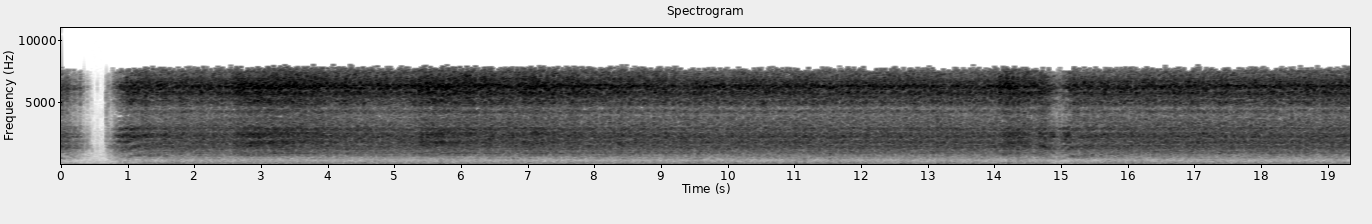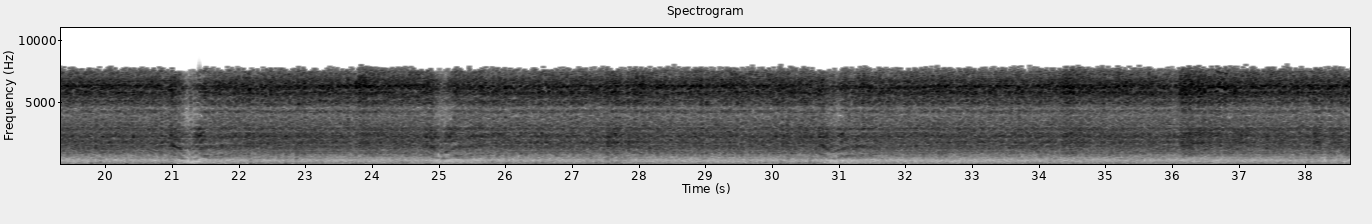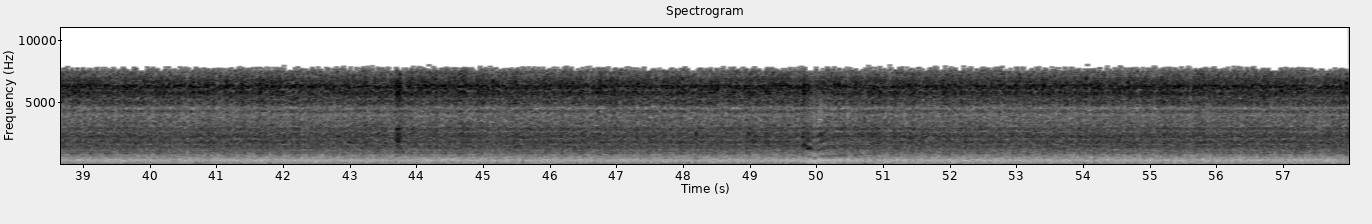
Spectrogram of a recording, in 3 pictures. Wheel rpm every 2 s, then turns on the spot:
100, 230, 230, 230, 230, 230, 240, 180, 230, 230, 180, 230, 200, 230, 230, 190, 230, 230, 230, 230, 230, 230, 230, 230, 220, 210, 230, 230, 230.
none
